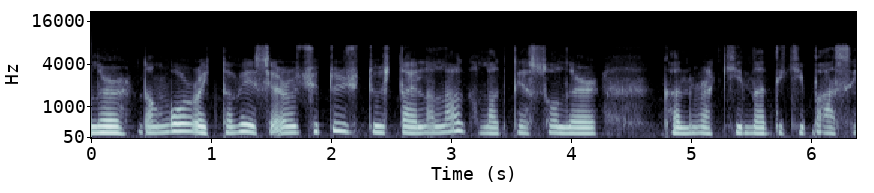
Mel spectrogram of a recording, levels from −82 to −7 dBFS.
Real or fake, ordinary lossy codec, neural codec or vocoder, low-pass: fake; none; codec, 16 kHz, 8 kbps, FunCodec, trained on LibriTTS, 25 frames a second; 7.2 kHz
